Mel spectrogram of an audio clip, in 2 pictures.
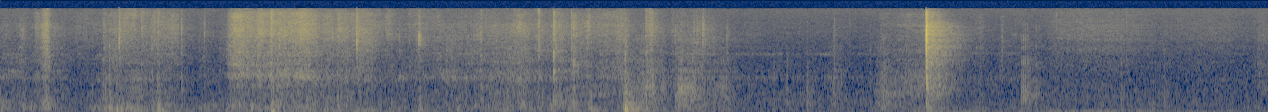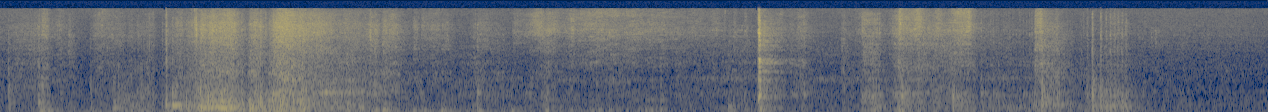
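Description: Corrugated cardboard mailer box being handled and opened: scraping and rustling of cardboard with a few sharp taps and clicks, and a longer rustle a little past halfway as the lid flap is opened.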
